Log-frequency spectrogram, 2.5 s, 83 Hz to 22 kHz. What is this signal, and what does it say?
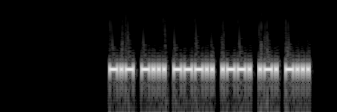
Morse code, heard as a keyed tone, about 60 wpm, 700 Hz. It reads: KB8PRB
